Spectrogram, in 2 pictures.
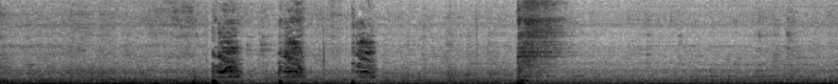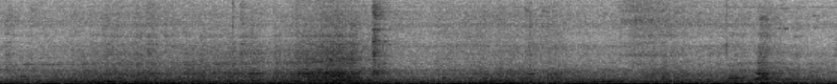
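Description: Freight train's covered hopper cars rolling past: a steady rumble of steel wheels on rail, with three sharp clanks between about one and a half and two and a half seconds in.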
